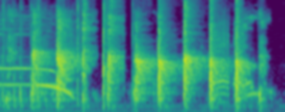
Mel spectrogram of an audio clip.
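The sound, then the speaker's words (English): A quick run of about nine sharp hand claps in a steady rhythm, with voices whooping and cheering over them. “Round of applause. Round of applause.”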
